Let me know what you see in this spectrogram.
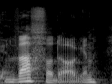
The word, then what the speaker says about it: vårfrudagen: Våfrudagen uttalas i vissa dialekter som vafferdagen.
